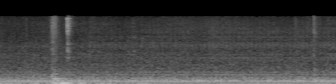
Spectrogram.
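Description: A door shutting about a second in, a short low thud with a sharp double click of the latch, which the access-control system logs as the held-open door restored. A steady low electrical hum underneath, and a faint click near the end.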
